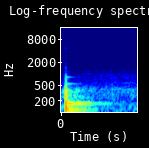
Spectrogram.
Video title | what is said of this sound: SLWG Meeting 8 18 22 V1 - Building a Guitar | i think that'll make a loud good sounding guitar provided i do everything else right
